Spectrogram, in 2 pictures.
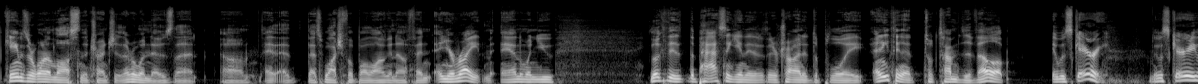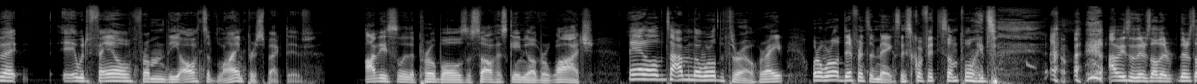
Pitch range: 95-135 Hz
